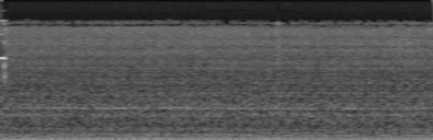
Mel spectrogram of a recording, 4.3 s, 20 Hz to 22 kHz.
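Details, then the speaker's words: 2008 Ford Focus SE 2.0 L with new battery, idling with headlights on during alternator test: steady, even low rumble, no knocks or misses — normal idle. "start the engine turn the headlights on okay so we'll start the engine you can see that it started you see the rpms up"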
